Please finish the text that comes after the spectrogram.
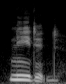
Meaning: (adjective) Necessary; being required; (verb) simple past and past participle of need
- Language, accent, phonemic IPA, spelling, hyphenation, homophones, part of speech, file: English, General American, /ˈni.dɪd/, needed, need‧ed, kneaded, adjective / verb, En-us-needed.ogg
